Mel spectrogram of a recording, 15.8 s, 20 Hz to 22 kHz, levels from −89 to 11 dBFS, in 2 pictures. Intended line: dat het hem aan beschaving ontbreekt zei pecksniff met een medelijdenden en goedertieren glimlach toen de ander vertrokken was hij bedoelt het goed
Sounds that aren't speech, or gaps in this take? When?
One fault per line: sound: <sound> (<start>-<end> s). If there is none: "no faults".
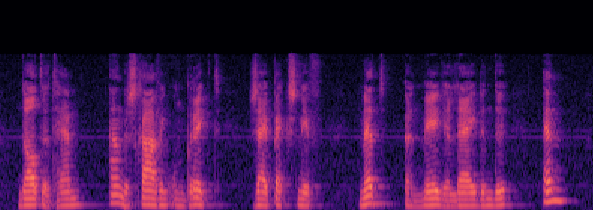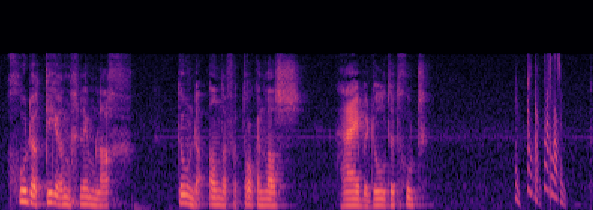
sound: chirp (14.8-15.5 s)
